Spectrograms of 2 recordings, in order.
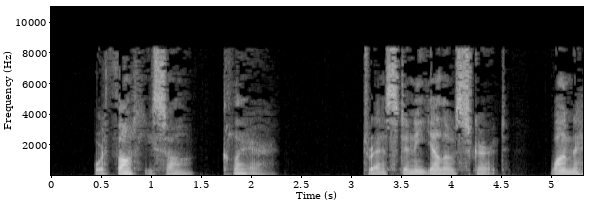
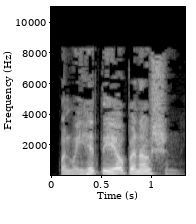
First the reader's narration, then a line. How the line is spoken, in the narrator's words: he said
